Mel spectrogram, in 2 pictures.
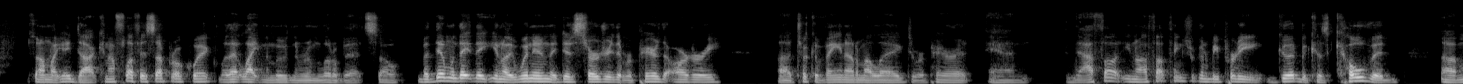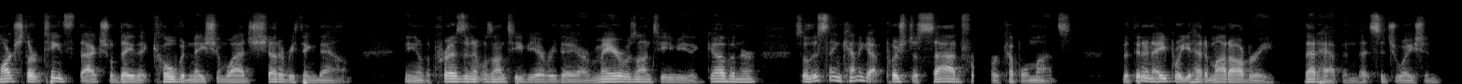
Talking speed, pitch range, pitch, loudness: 250 wpm, 100-125 Hz, 105 Hz, -24 LUFS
